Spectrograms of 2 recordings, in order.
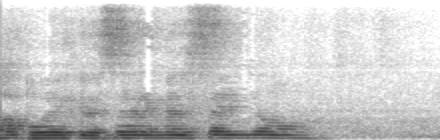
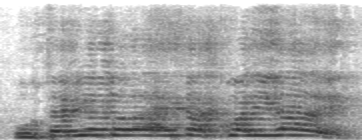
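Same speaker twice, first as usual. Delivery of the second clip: raised, high-pitched preaching voice; 9 semitones higher than usual. Real, not acted. Pastor rousing the congregation, raised preaching voice. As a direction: preach it out with fervor to the church.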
